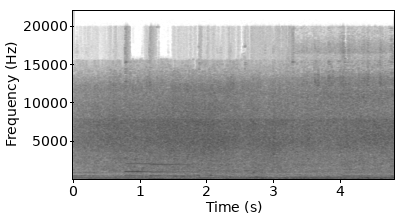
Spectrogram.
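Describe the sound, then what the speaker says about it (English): A big waterfall in a Costa Rica cloud forest reserve, a dense continuous roar of rushing water, loud and steady throughout with no voices. "That waterfall is right here."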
